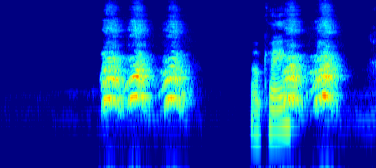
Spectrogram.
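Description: Pet dogs barking indoors, two short bursts of three or so barks each, fairly close and loud, with a brief spoken word from a person in between.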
